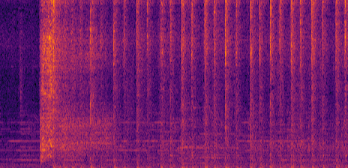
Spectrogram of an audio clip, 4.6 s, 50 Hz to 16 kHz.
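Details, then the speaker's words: First-generation Honda Supra X 125 electric start: brief crank, fires at once into steady even single-cylinder putter about three and a half beats a second; very responsive starter, engine smooth with no odd noises. "Pastikan kalau kalian mau beli Skystarter langsung hidup dan enak kayak gini. Nah, sangat amat responsif guys."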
